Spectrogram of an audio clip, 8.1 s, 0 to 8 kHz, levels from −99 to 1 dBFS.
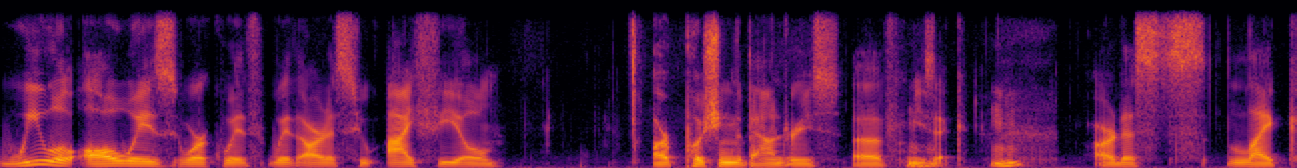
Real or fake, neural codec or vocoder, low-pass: real; none; 7.2 kHz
